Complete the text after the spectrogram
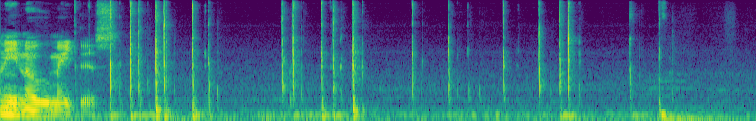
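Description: Computer keys click in quick bursts.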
